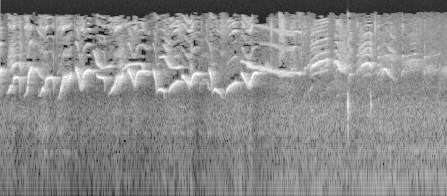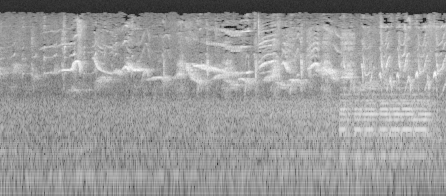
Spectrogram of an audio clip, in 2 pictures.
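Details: Chinese hwamei with a steady, strong voice: dense rapid whistled phrases packed tightly for about three seconds, then sparser, quieter fragments and a faint tonal hum near the end.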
